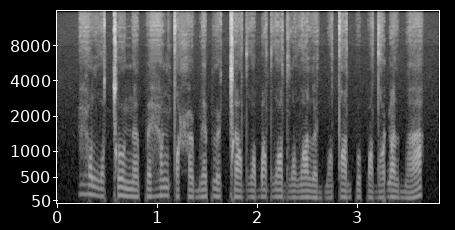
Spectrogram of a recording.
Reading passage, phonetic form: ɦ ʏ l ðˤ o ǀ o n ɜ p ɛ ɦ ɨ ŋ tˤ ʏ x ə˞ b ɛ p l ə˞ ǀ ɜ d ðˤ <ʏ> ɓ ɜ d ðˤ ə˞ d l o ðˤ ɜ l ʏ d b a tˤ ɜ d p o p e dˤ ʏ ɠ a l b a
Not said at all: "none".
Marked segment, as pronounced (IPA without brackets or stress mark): ʏ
